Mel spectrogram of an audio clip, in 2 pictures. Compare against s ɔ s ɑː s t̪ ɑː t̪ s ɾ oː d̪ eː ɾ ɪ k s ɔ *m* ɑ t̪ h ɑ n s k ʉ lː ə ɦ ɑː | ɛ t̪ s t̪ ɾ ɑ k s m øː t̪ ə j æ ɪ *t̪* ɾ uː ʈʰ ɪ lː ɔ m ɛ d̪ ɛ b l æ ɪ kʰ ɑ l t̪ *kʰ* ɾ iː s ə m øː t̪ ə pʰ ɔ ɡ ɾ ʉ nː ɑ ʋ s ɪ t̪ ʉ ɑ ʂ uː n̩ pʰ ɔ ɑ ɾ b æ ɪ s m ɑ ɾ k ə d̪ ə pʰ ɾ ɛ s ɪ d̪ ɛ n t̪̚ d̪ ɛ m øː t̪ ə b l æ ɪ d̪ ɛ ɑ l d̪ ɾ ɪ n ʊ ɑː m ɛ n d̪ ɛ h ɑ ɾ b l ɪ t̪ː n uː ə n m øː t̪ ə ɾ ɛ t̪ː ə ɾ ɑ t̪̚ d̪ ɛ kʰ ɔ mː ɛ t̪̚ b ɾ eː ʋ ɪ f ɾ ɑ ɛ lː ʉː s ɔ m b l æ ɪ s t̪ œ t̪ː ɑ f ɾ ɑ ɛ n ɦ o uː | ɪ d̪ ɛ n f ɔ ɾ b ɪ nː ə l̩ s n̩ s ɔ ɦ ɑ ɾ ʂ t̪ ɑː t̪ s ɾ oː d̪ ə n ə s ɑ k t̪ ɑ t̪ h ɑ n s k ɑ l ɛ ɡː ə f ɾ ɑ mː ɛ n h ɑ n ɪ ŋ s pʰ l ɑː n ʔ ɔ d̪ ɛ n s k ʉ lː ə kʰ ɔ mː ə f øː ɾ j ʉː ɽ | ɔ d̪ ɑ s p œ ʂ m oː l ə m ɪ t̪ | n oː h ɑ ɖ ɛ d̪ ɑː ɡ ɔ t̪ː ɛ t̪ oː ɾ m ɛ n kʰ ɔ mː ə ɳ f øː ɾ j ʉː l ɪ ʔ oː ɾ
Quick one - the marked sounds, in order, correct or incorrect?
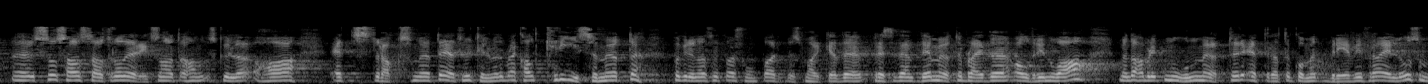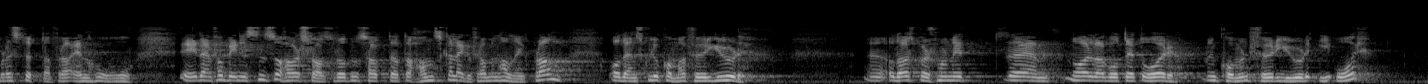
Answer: incorrect, incorrect, correct

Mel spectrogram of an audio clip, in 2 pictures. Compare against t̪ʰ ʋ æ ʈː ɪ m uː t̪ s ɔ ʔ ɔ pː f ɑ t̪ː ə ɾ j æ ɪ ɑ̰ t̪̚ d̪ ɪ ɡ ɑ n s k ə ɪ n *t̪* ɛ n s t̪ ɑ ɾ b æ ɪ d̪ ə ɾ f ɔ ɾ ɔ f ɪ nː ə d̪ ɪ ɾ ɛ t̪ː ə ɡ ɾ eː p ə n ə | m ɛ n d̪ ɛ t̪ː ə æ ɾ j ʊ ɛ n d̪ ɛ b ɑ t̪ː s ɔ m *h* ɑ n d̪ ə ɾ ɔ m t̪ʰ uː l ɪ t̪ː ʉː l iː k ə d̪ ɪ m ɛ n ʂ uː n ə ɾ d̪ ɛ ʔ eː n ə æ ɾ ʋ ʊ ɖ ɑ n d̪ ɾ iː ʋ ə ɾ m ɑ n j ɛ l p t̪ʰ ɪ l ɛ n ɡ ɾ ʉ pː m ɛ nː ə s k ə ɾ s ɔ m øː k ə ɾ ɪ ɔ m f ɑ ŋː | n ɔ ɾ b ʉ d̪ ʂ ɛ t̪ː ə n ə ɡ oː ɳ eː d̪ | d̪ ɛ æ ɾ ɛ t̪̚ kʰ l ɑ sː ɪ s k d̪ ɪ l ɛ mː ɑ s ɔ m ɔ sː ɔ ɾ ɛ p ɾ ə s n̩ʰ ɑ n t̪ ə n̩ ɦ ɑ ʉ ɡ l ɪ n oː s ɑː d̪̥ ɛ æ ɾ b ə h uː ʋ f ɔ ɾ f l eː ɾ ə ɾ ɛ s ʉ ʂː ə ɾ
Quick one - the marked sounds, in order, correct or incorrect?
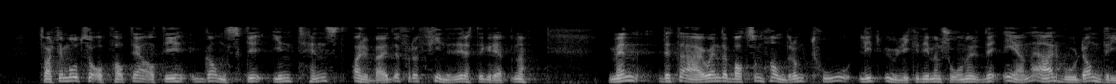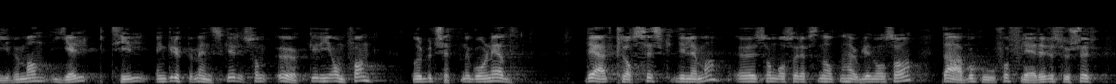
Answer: incorrect, correct

